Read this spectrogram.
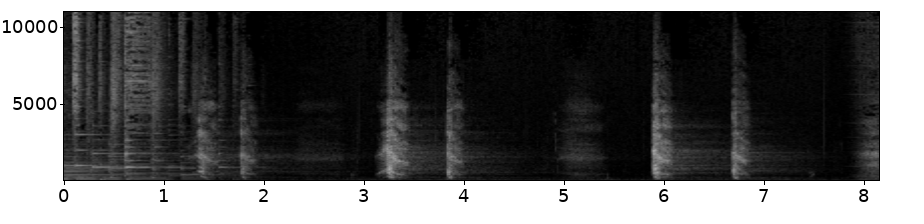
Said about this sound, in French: Atchoum par-ci, atchoum par-là.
